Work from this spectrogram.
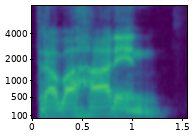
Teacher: The R is going to connect to the E. Trabajar en.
